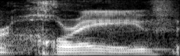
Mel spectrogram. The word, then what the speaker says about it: Horeb: came to Horeb, or Horev, as it's pronounced in the Hebrew, the mountain of God.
